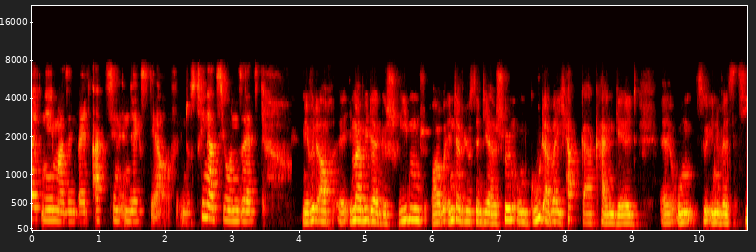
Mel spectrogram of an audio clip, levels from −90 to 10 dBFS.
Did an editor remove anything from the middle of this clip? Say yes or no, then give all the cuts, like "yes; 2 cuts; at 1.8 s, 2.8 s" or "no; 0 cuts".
yes; 1 cut; at 3.9 s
